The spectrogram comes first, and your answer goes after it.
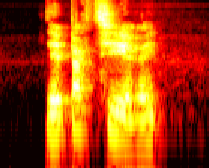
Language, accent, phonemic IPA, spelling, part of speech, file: French, Canada, /de.paʁ.ti.ʁe/, départirez, verb, LL-Q150 (fra)-départirez.wav
- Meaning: second-person plural simple future of départir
